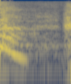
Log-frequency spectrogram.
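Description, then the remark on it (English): A voice imitates a cigarette smoker's wheezing breath: a strained, whistling gasp that slides downward in pitch, followed by a short raspy breath, fairly loud with no talking. “I used to wheeze.”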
